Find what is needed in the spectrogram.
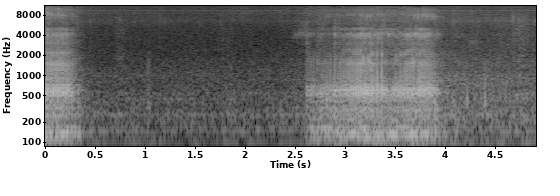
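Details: A 9-year-old Cavalier King Charles Spaniel gives a loud, rattling, drawn-out snore on a breath in, following the tail of another; heavy snoring.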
